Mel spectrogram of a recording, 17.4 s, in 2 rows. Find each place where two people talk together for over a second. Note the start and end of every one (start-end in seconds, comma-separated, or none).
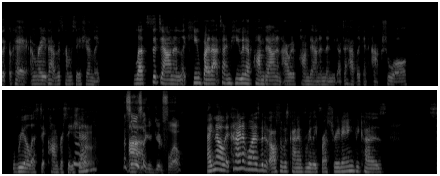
none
